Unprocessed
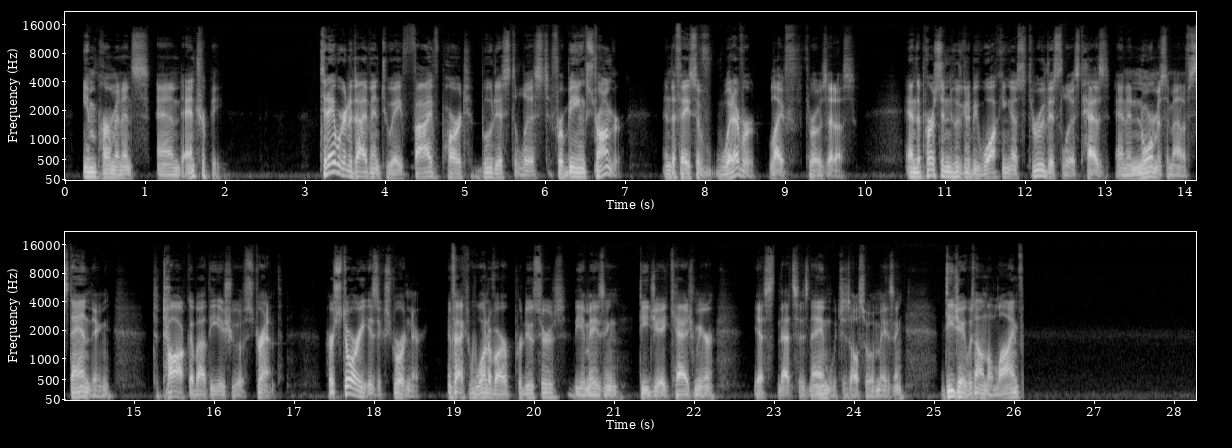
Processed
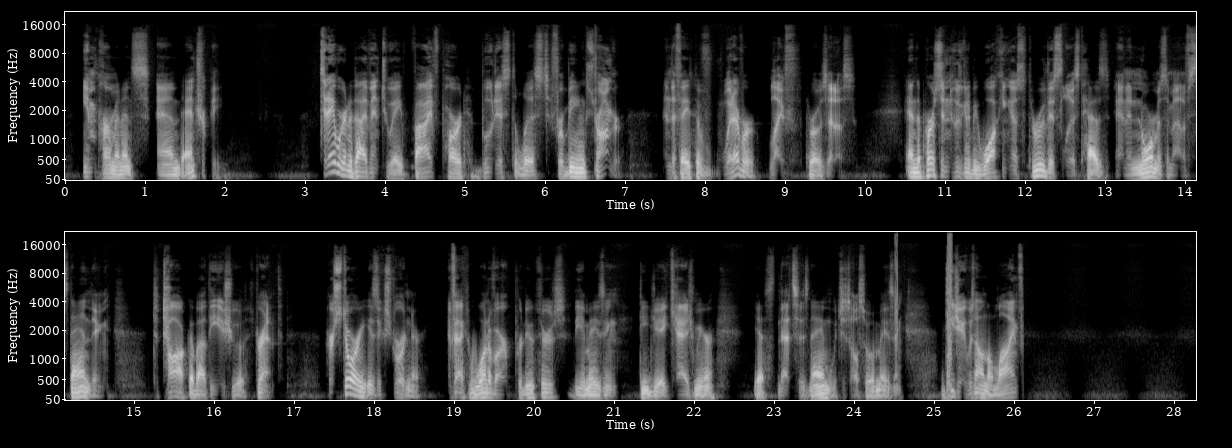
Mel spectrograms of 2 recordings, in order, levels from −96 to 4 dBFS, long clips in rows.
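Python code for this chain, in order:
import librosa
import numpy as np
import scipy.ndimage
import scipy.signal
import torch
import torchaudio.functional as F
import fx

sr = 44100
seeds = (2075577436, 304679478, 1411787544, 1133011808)

y = fx.dynamic_eq(x, sr, hz=1900.0, q=1.7, threshold_db=-38.0, ratio=4.0, max_db=-6, at=(12.61, 14.42))
y = fx.overflow_wrap(y, sr, gain_db=13.5, at=(24.38, 25.21), fade=0.02)
y = fx.harmonic_tremolo(y, sr, hz=1.4, depth_pct=100, crossover_hz=1300.0)
y = y * librosa.db_to_amplitude(3.5)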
